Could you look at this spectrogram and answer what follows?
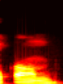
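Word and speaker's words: comb: जैसे अब हम एग्जांपल लेते हैं, ये कॉम, कॉम मतलब कंघी। तो कॉम लिखा है, एम के बाद बी है, यहाँ पे बी का उच्चारण नहीं होगा और हम पढ़ेंगे इसे कॉम।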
